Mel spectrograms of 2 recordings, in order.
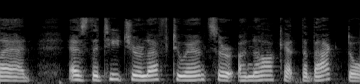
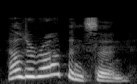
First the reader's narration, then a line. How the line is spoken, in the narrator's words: exclaimed the surprised teacher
